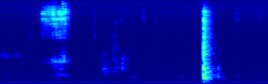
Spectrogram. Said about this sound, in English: Let me get a sip real quick.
